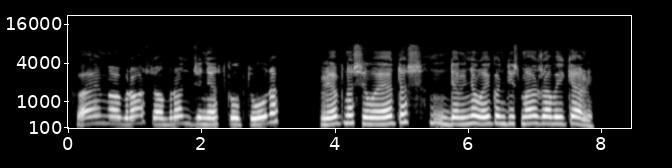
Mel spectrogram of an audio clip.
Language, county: Lithuanian, Panevėžys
